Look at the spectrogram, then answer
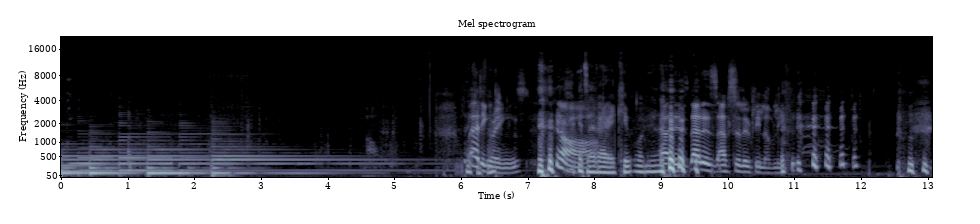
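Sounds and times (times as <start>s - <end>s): acoustic guitar plucking: 0.0s - 6.5s.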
